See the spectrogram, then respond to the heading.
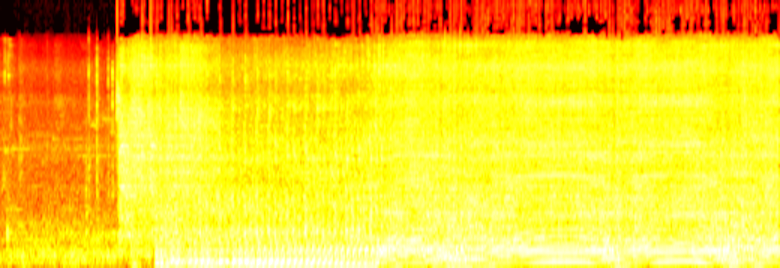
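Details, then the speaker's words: Yamaha Scorpio single-cylinder motorcycle engine started and blipped: rough running with a harsh buzzing clatter under revs and excessive vibration; owner reports noise when revved slightly, with a possible oil seep near the oil circulation bolt. "Suaranya ada der gitu. Dari sisi getaran juga ini getarannya over."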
